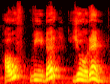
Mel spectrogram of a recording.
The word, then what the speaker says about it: Auf Wiederhören: Please note the difference and also the pronunciations. It's Auf Wiedersehen and Auf Wiederhören.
